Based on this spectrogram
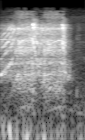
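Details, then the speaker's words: Powered grease gun with a Lock n Lube XL coupler locked on a loader joint, loader raised so the joint is under pressure, in extremely cold weather. About a second of steady high motor whir as thick cold grease goes in slowly, then a clean stop: working normally. "But you can hear the grease is actually going in. It's just taking it a minute because it's so cold that the grease is really, it takes a lot to get it in there."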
